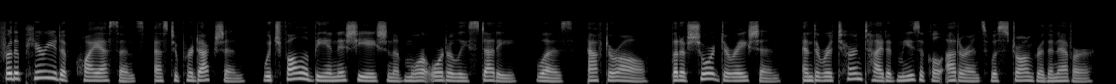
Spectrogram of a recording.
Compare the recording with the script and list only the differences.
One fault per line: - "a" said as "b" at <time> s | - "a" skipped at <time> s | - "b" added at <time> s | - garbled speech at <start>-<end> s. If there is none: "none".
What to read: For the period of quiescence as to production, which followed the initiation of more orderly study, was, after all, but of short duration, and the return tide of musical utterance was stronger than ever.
none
